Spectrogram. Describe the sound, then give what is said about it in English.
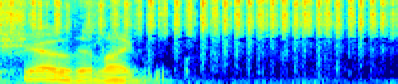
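Two rattlesnake rattles in a box buzz in a rapid, dry, steady vibration, fairly loud. A man's voice talks briefly at the start, then the rattling continues alone. “This box has two rattlesnake rattles in it.”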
